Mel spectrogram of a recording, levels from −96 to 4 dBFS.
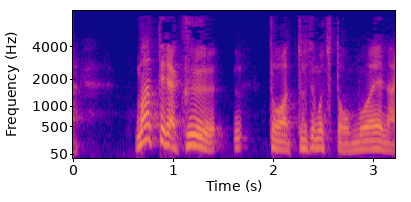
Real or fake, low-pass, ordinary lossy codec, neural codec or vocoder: real; 7.2 kHz; MP3, 32 kbps; none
